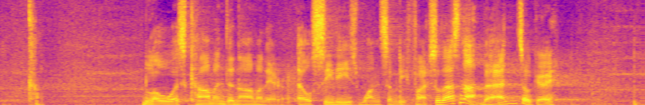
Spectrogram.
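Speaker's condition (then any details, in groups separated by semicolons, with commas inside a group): No condition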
